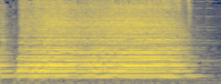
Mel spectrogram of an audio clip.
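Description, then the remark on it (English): A loud, sustained train horn blast with rich stacked harmonic tones, holding steady for about two seconds before cutting off abruptly, heard alone with no talking. “Pain Train”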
